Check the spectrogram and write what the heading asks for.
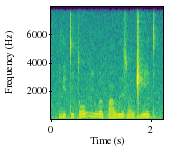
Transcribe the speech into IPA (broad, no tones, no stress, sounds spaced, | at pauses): lʲ ʉ t i t o v i w ɵ f ã w ɨ z õ ɡ͡ǁ ĩ tʲ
